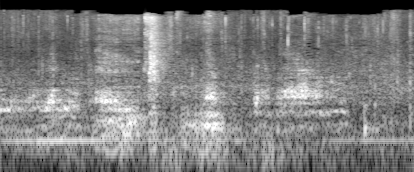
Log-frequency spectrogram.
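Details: Two Miniature Pinscher puppies aged eight and six weeks growl over meat: rough, throaty grumbles in repeated short bursts roughly every half second, with a few higher whiny edges and soft scuffling.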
